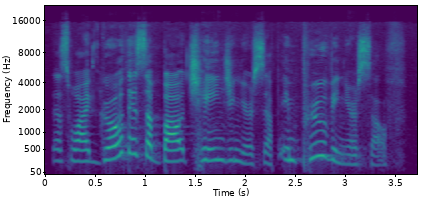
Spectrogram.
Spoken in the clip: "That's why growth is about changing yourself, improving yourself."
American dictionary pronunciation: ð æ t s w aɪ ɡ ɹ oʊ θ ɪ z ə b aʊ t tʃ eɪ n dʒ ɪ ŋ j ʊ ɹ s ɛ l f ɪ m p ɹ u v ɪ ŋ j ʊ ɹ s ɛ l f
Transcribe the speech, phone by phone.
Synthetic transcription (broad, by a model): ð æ t s w aɪ ɡ ɹ oʊ θ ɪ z ə b aʊ t tʃ eɪ n dʒ ɪ ŋ j ʊ ɹ s ɛ l f ɪ m p ɹ u v ɪ ŋ j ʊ ɹ s ɛ l f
